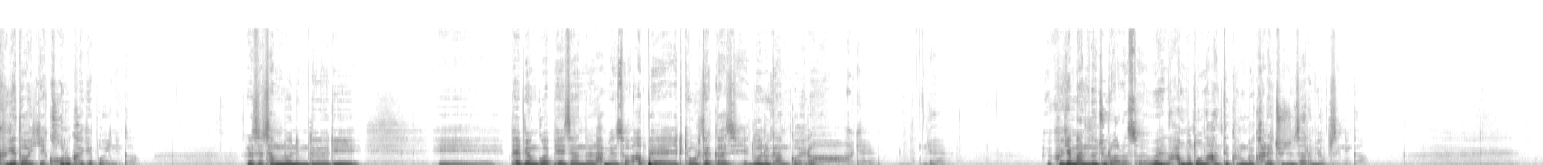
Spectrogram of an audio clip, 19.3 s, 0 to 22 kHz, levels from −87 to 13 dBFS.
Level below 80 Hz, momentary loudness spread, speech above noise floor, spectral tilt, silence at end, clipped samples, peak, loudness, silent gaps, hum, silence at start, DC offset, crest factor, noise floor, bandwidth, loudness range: -46 dBFS; 24 LU; 43 dB; -8 dB/octave; 2.6 s; under 0.1%; 0 dBFS; -28 LUFS; none; none; 0 s; under 0.1%; 28 dB; -70 dBFS; 13.5 kHz; 12 LU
